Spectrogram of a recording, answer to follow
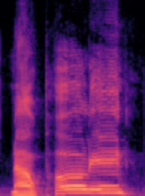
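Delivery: long, high, loud singsong call. A narrator's reading. Little Pappy knocking for Pauline, calling out. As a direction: stretch the name out as you call for a friend.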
